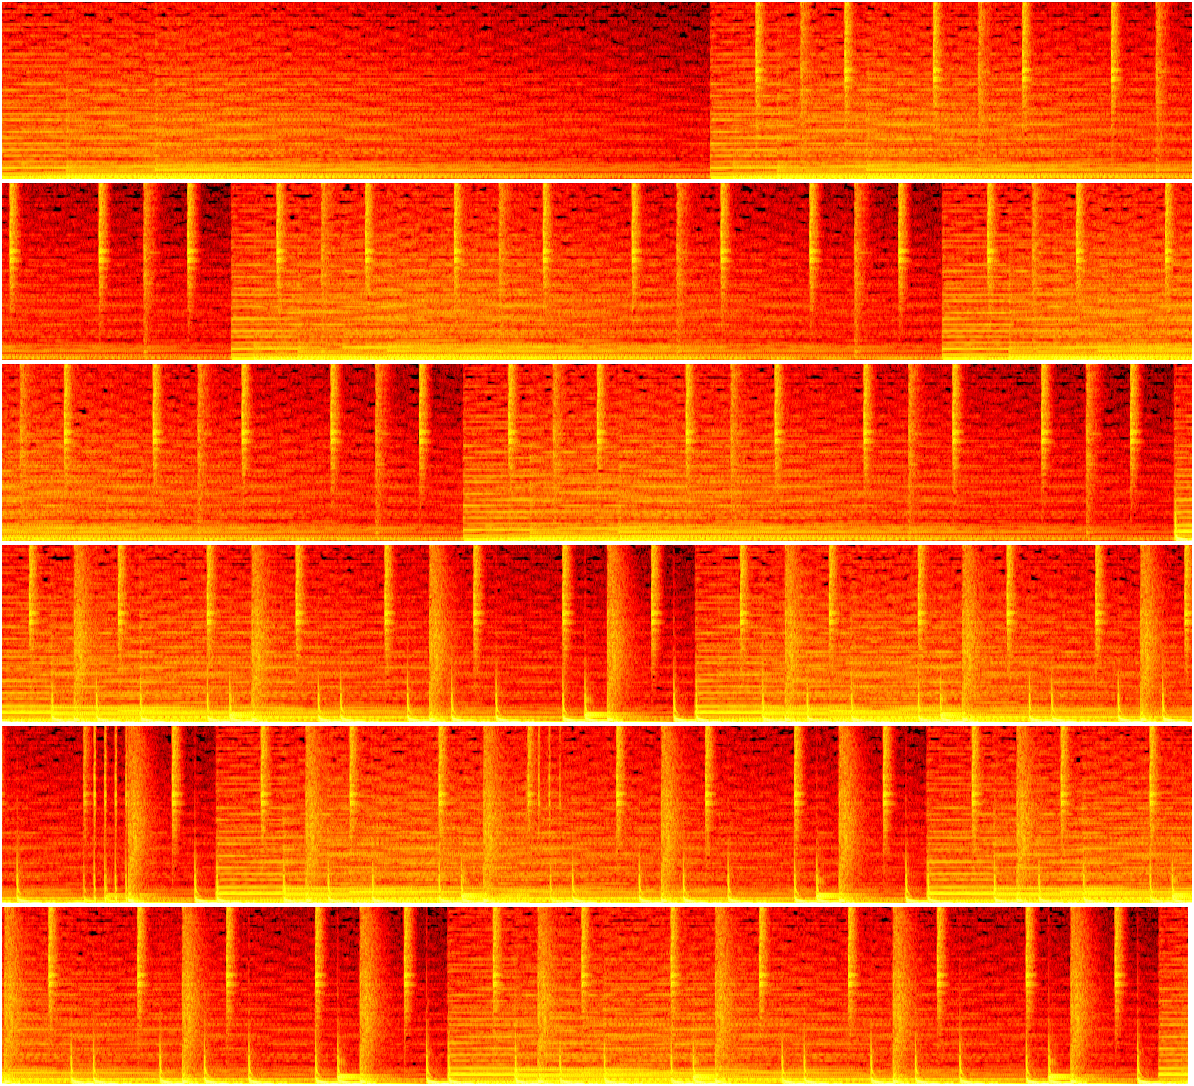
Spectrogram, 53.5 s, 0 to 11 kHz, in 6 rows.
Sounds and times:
Electronica: 0.0s - 53.5s.

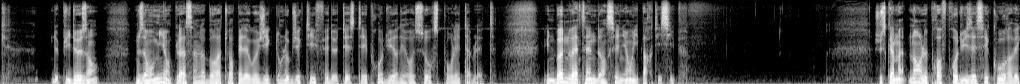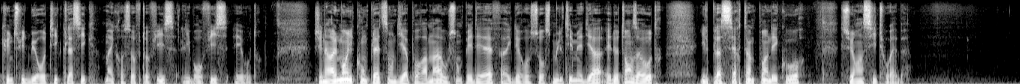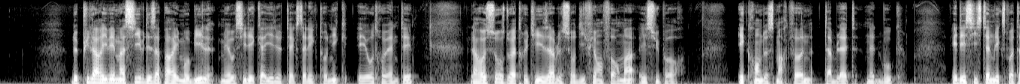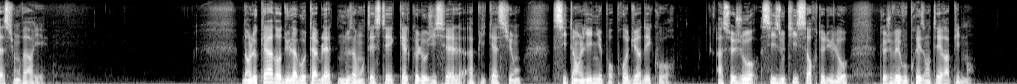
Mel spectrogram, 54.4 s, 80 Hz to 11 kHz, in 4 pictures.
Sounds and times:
Speech: 0.0s - 6.6s, 7.2s - 9.2s, 11.7s - 17.1s, 17.8s - 25.8s, 28.2s - 32.8s, 33.5s - 36.4s, 37.1s - 39.3s, 39.9s - 41.5s, 44.0s - 53.9s.

